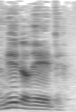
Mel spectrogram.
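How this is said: It is said in a New Zealand accent.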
